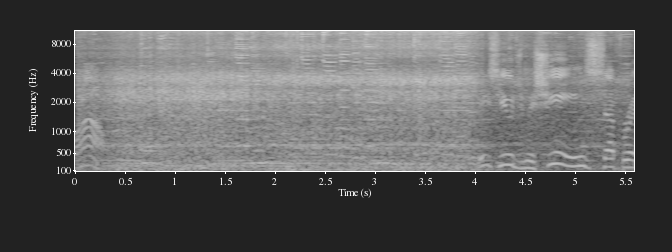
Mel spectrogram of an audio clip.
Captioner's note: machines whirring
